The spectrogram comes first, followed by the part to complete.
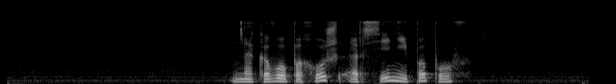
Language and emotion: Russian, neutral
